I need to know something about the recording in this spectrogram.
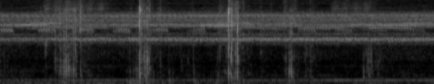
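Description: Steady evening chorus of insects and frogs, a high-pitched drone that holds level throughout, with two faint clicks in the middle.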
